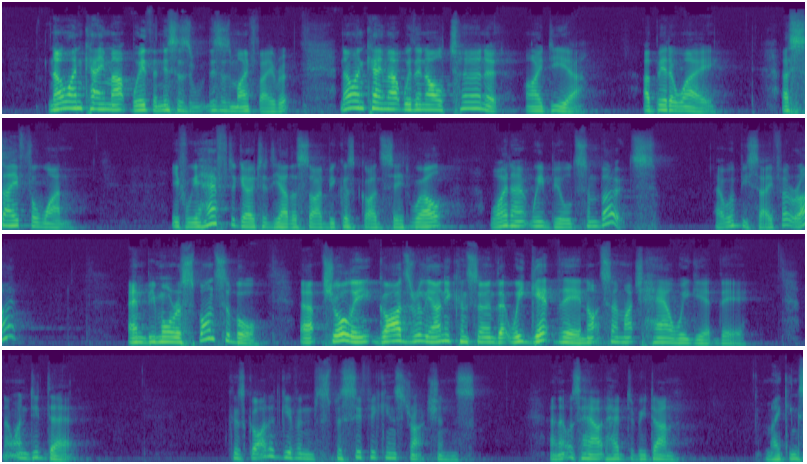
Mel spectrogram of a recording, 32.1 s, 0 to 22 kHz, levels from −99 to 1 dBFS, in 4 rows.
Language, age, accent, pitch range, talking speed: English, 40-59, Australian, 145-180 Hz, 170 wpm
